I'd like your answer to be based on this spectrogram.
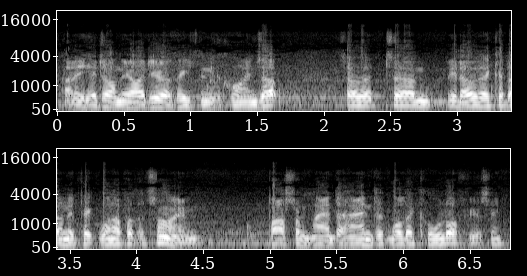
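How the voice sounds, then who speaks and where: Mellow, hesitant older Englishman. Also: medium pitch, fast, low-quality recording. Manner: hesitant, genial asides like "you see". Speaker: local interviewee explaining a town tradition. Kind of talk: informal explanation in an interview. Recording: 1970s location recording with background noise.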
